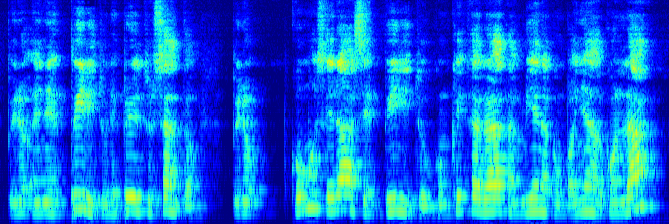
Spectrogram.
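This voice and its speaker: A man's voice: high-pitched, roomy sound. A man preaching a sermon as pastor, emphatic and full of rhetorical questions. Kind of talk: Spanish-language sermon. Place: church.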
